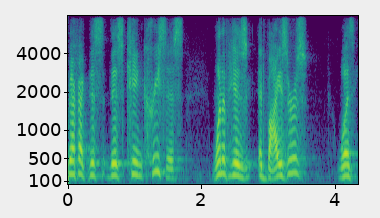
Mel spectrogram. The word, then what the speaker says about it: Croesus: Now, it's spelled C-R-O-E-U-S or something like that, but it's Croesus.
